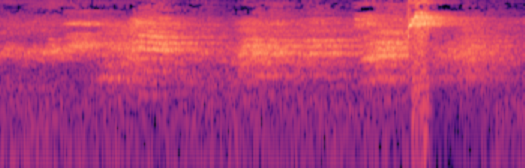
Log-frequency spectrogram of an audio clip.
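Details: Harsh, nasal squawks from a dusky lory kept for breeding, in several long grating bursts one after another, with a single sharp knock near the end.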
